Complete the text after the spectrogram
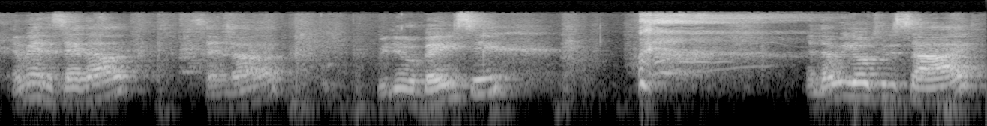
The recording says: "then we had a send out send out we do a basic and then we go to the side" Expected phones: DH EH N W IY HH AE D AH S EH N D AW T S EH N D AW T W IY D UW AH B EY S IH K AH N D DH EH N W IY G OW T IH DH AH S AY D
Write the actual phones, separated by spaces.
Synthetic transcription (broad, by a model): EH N W IY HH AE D AH S EH N D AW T S EH N D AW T W IY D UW AH B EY S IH AH N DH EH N W IY G OW T IH DH AH S AY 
